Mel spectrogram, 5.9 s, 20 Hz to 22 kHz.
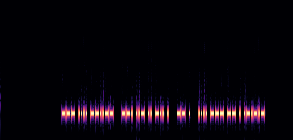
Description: Morse code, heard as a keyed tone, about 46 wpm, 700 Hz. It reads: OH, GUIDE ME HOME.
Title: Sentences from Top 1000 Words - Review Part 3 - 50wpm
